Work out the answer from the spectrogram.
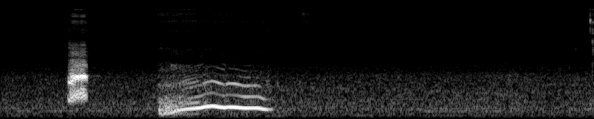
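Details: Lory giving a short sharp note, then a drawn-out whining call lasting under a second, rich in harmonics, rising at first and then sliding gently downward, against a quiet, still background.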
